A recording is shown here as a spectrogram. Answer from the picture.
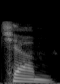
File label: "ciam3", taiwanese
